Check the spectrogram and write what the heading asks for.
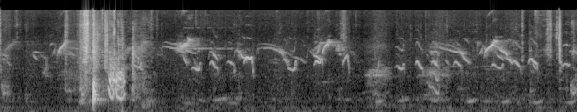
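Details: Francolin chicks in captivity, feeding: a loud rattling burst, then a stream of thin, high, slurred peeps from several chicks, rising and falling, over a soft background hum.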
